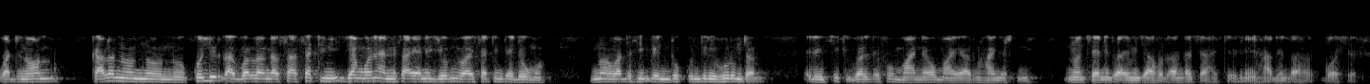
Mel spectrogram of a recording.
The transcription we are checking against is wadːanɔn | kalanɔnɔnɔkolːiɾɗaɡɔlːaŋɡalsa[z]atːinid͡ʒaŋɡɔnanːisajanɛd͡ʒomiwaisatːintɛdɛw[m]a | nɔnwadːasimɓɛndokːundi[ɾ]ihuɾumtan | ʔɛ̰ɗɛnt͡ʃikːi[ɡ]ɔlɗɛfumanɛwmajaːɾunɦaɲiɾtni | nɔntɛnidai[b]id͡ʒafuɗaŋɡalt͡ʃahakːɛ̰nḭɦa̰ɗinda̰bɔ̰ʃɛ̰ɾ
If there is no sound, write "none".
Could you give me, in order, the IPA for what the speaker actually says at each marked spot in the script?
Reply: s, m, ɾ, ɡ, m

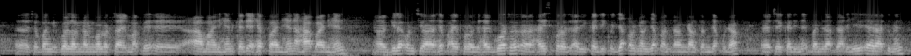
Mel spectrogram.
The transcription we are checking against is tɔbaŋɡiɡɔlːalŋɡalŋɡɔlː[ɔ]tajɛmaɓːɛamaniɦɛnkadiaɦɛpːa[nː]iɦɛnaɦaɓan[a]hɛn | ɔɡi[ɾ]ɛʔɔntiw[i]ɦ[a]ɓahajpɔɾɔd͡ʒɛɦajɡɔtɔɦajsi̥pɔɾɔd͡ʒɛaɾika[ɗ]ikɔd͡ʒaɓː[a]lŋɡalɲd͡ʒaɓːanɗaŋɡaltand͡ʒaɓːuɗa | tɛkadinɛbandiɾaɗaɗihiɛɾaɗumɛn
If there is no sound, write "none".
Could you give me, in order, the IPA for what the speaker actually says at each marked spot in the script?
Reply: ɔ, n, i, l, a, ɛ, d, a

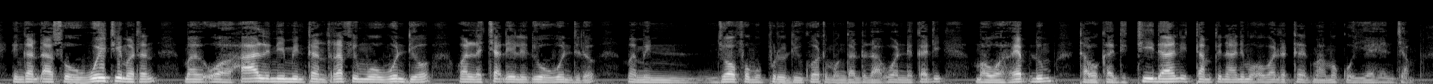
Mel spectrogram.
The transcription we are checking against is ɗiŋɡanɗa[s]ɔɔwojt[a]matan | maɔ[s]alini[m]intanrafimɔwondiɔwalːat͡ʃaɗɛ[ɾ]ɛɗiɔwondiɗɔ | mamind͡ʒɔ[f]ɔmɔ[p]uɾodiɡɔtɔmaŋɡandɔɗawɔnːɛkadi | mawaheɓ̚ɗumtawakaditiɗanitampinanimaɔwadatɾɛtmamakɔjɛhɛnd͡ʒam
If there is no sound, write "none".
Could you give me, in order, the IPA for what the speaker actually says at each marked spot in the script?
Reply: s, i, h, m, l, f, p

